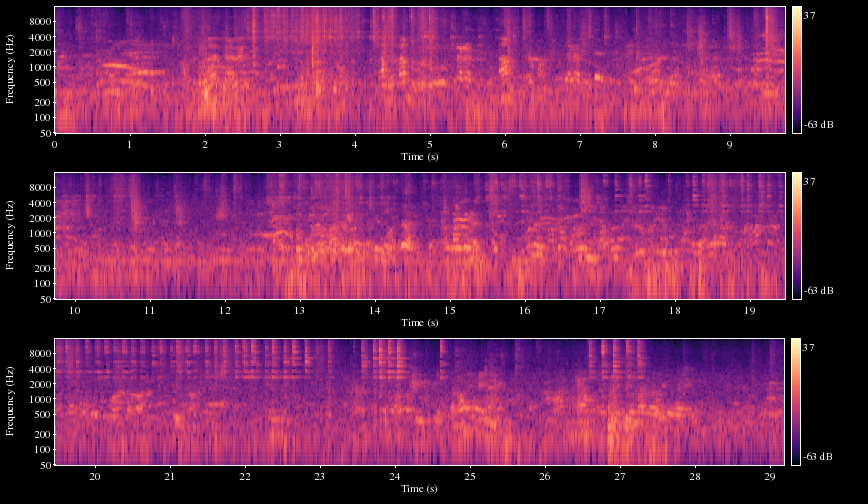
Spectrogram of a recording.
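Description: Men's voices chatter nearby and in the distance.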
